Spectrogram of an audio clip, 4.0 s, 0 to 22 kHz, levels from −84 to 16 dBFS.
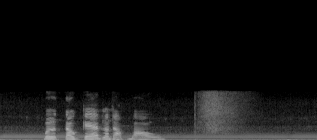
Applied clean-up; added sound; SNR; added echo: none; Brass instrument + Truck; 12 dB; none.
